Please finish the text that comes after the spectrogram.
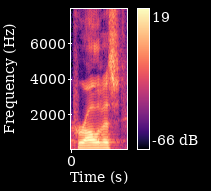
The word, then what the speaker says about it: Paralovos: trudeau thanks for watching everybody my name is pur all of us that rhymes with for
